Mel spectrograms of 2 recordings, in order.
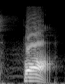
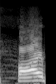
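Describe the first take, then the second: First: "far" with the R dropped; British FAR. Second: Said in the usual way. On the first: Shown as a demonstration. Teaching beginners "far" without its R. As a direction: say "far" as fah, open vowel. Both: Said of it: "far becomes fa".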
